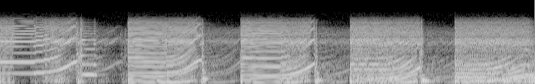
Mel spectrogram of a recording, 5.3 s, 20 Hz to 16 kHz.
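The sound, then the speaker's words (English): A distorted electric guitar plays double-stop slides from the 12th fret, two strings gliding upward together in repeated whooping phrases separated by short gaps. “I just tap my finger on the 12th fret and did a little double stop slide. So I'm hitting two strings and sliding them up.”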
